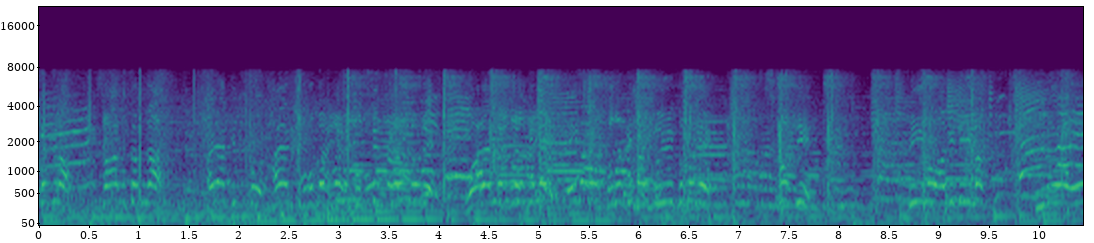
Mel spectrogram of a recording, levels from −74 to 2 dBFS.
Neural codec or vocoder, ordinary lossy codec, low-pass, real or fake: none; none; none; real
